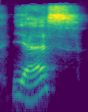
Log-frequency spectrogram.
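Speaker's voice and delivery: high, pleasant Scottish lilt; Scottish gentleman. A narrator's reading. Teacher answers in stolen voice, high Scottish gentleman. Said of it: "the pleasant voice he took from the Scottish gentleman".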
